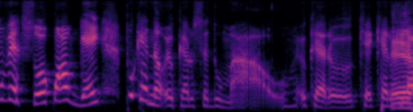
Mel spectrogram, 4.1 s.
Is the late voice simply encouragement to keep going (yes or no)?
no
